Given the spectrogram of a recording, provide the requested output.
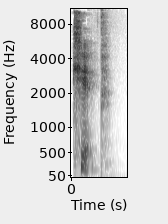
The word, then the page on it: kip: British English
